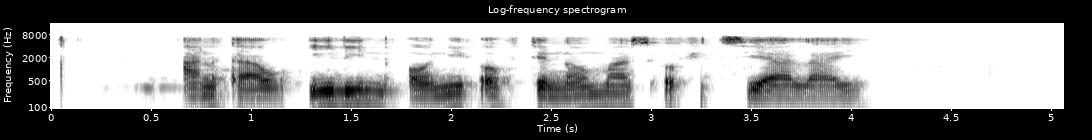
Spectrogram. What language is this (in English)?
Esperanto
